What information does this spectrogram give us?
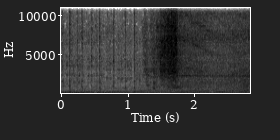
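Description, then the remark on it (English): A car engine rumbles, swells with a brief gritty surge partway through as it catches and revs, then settles into a steady low idle. No voices. “I shake these thoughts from my head and start up his car.”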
